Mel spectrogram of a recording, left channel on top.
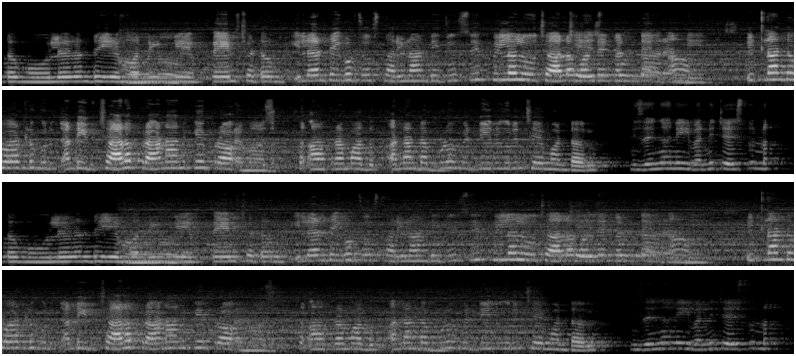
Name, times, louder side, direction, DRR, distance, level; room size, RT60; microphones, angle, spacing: voice 1, 0.0-6.9 7.4-10.3 11.0-13.9, left 4 dB, 35° left, 4 dB, 1.4 m, -26 dB
sound 1, 1.1-13.3, right 1 dB, 45° right, 6.4 m, -40 dB
voice 2, 1.2-1.8 5.7-7.1 10.2-10.7 12.0-12.3 14.2-15.6, left 2 dB, 80° left, 7 dB, 1.6 m, -32 dB
15.5 x 10.0 x 5.5 m, 0.82 s
head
